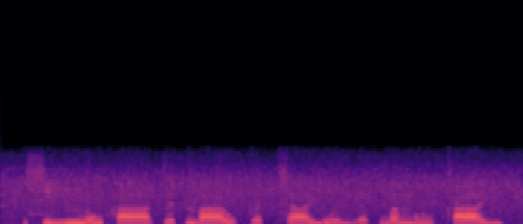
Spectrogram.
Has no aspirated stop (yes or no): no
